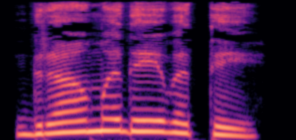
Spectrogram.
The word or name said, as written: ಗ್ರಾಮದೇವತೆ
